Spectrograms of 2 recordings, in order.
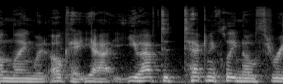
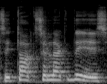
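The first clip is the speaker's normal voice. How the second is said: higher, slow mock Italian accent; 5 semitones higher, slower than usual. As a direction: talk like a cartoon Italian. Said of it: "the stereotypical Italian guy".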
